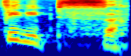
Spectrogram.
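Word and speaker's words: Philips: On prononce bien le S, Phillips.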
